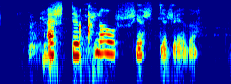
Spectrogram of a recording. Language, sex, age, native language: Icelandic, female, 9, Icelandic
